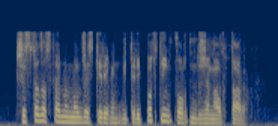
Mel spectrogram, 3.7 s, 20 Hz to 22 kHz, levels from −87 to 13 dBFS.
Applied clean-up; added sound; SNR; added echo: neural diffusion model UNIVERSE++.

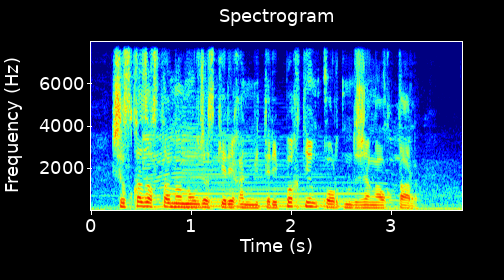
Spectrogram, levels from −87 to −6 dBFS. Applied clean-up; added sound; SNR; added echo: none; Guitar; 10 dB; none.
